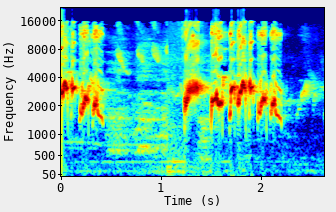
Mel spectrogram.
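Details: Red-whiskered bulbul singing in the morning, long double twisted voice style, recorded as a decoy for training birds: two closely spaced, lively warbled phrases with faint soft notes in between.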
